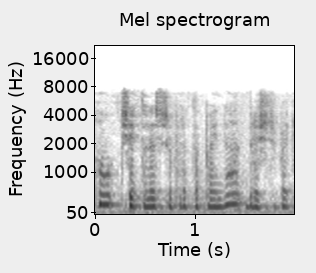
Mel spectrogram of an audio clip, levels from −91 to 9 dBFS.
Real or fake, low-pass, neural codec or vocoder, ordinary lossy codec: fake; 7.2 kHz; codec, 16 kHz, 16 kbps, FreqCodec, smaller model; Opus, 24 kbps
